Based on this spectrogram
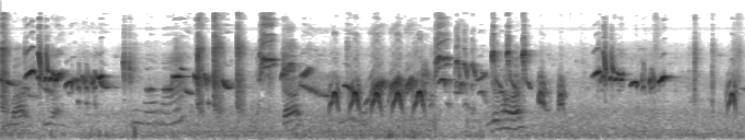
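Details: White-rumped shama, a tail-flicking bird, giving a competitive fighting song used to rouse and train other birds: a rich, varied run of whistled phrases near mid-pitch, mixed with sharp clicks and buzzy notes, in bursts separated by short pauses.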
